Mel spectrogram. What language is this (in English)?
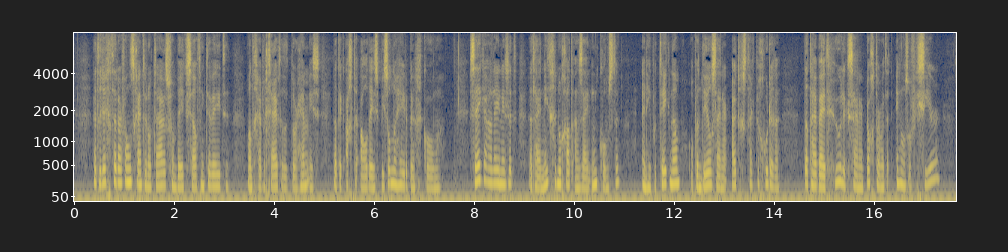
Dutch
